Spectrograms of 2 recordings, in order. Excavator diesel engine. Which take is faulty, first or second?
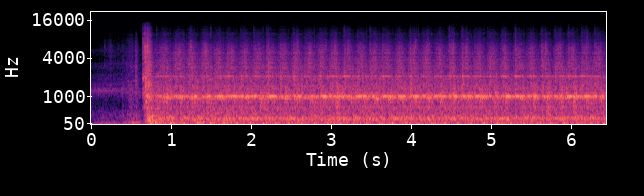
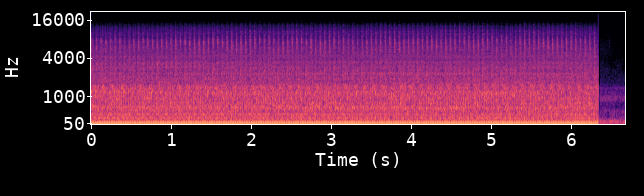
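first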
